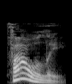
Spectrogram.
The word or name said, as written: foully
